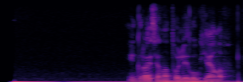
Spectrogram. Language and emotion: Russian, neutral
